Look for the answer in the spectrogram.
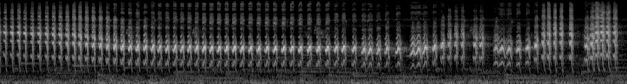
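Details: White-crested laughingthrush in a rapid, rattling, harsh chatter of fast pulses that holds steady for several seconds, then breaks into shorter bursts near the end.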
